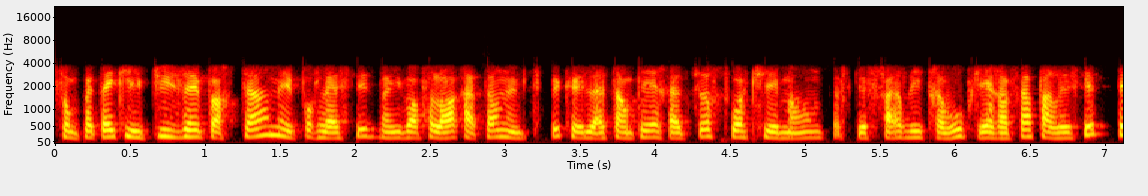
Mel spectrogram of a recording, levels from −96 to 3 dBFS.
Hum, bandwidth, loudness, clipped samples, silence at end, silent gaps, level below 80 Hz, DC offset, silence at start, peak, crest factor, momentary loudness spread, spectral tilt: none; 3.9 kHz; -24 LUFS; under 0.1%; 0 s; none; -86 dBFS; under 0.1%; 0.05 s; -4 dBFS; 20 dB; 7 LU; -9.5 dB/octave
